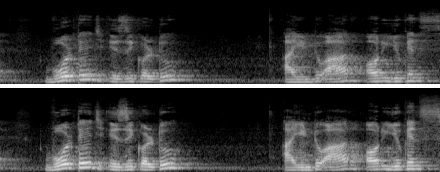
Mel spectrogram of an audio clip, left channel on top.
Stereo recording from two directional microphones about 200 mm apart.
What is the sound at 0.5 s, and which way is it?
Speech, 35° right (ahead or behind).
